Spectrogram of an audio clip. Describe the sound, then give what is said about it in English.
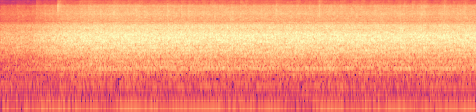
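A large crowd applauds the words "Always love the Church", a dense, steady roar of clapping that swells within the first second and then holds loud and even for several seconds, with no voices heard. “Always love the Church, which is being welcomed by a lot of applause.”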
